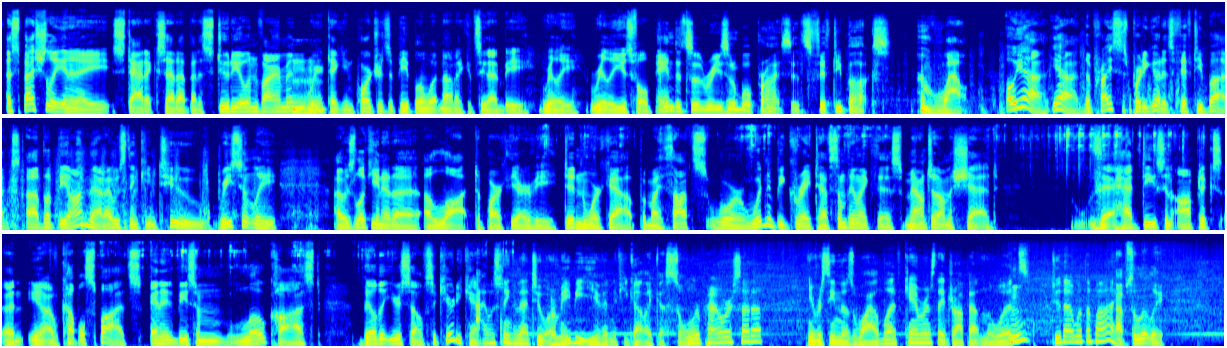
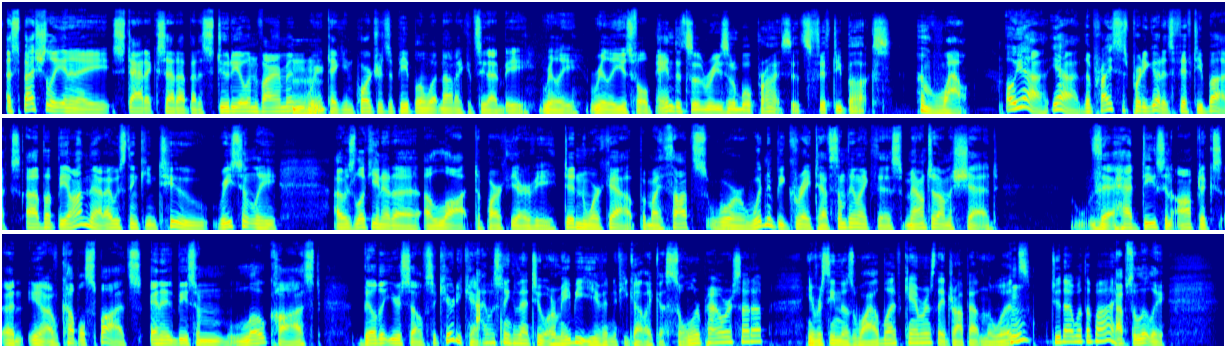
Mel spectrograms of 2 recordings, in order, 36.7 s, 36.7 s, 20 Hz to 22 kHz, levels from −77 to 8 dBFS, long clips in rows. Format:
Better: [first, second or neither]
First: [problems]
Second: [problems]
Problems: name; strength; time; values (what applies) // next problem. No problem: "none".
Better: second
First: household noises; noticeable; from 8 s on; 10 dB below the speech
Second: none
